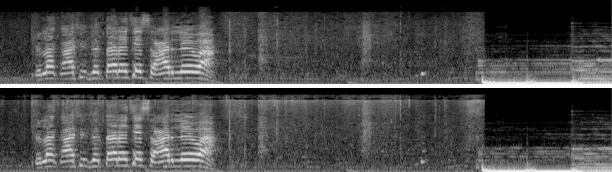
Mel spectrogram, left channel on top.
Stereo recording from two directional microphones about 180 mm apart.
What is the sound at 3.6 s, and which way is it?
Patter, 35° right (ahead or behind).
